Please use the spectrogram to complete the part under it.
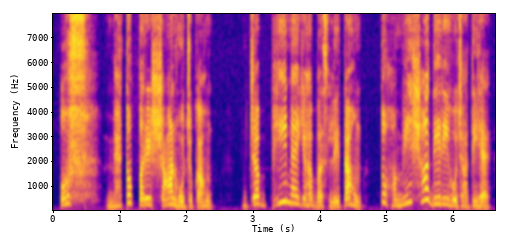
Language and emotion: Hindi, angry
